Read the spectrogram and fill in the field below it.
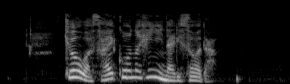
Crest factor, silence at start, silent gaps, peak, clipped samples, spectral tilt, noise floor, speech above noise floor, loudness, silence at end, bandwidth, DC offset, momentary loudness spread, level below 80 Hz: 18 dB; 0.4 s; none; -8 dBFS; under 0.1%; -5 dB/octave; -65 dBFS; 43 dB; -23 LUFS; 0.5 s; 11.5 kHz; under 0.1%; 14 LU; -74 dBFS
